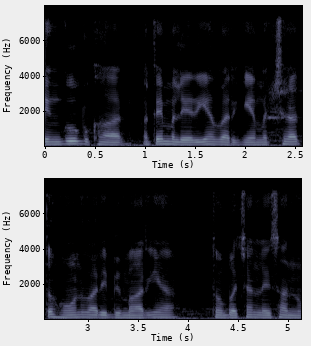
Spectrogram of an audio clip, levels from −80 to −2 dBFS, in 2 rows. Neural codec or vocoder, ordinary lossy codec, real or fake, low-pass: codec, 44.1 kHz, 7.8 kbps, Pupu-Codec; none; fake; 7.2 kHz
